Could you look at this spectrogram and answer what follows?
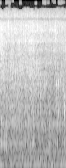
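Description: Water runs steadily into a cooking pot over a light sauté of wheat for a bamia okra and tomato stew in a home kitchen, a continuous close pouring splash with no talk.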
